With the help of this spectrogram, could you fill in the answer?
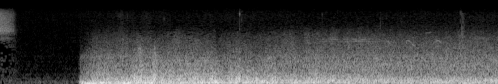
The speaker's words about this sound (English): Bombs rained down on a besieged Gaza today and over the weekend as Israel says it is targeting Hamas.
